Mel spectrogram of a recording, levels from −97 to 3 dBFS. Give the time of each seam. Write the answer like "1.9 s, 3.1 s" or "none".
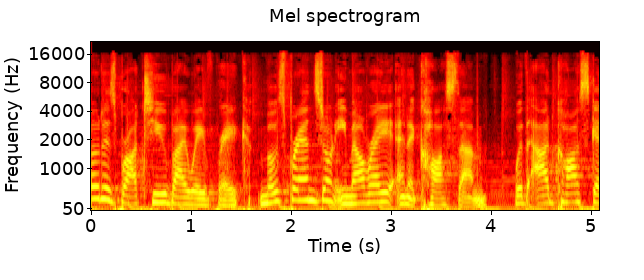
none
